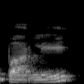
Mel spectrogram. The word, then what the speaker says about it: parle: parle, nous parlons, vous parlez, il parle. So when I speak the verb with the subject je, tu, il plurial, I do not pronounce the endings. Okay, I just say parle, parle, parle, parle.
